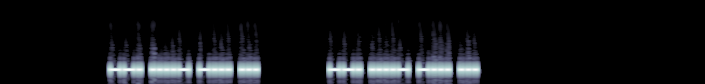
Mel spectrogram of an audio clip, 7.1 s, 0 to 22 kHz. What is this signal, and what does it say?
Morse code, heard as a keyed tone, about 36 wpm, 700 Hz. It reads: G4BS G4BS
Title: DXCC-100 Call Signs - 4 Characters - Repeated 2x - 35wpm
